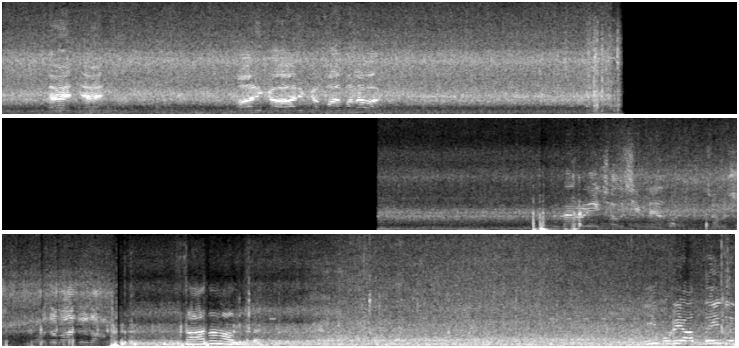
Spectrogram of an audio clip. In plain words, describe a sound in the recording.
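A mountain stream rushes loudly over rocks nearby.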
